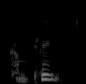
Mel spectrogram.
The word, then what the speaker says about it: complete: Second word, next word, again has pa sound at the initial position of the stressed syllable, which is the second syllable, and the word sounds as complete, complete, complete.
